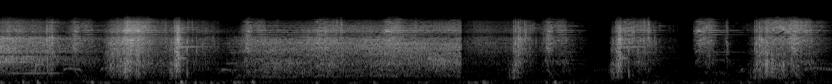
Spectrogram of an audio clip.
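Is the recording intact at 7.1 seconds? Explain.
Yes, at 7.1 seconds the audio is intact, with nothing interrupting or disturbing the sound at that point.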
